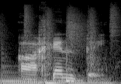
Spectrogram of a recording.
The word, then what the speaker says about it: agente: But instead of saying it, agent, you say it agente.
